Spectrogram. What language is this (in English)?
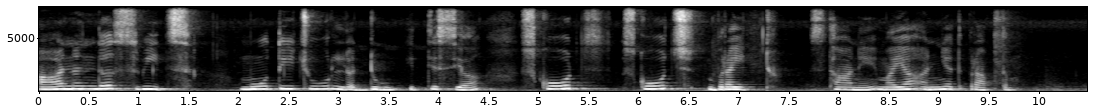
Sanskrit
